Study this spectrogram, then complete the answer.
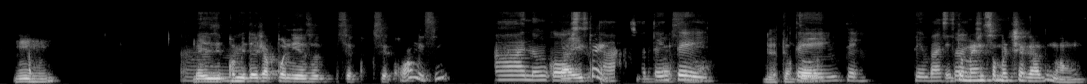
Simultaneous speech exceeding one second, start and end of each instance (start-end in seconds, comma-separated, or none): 5.6-7.2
